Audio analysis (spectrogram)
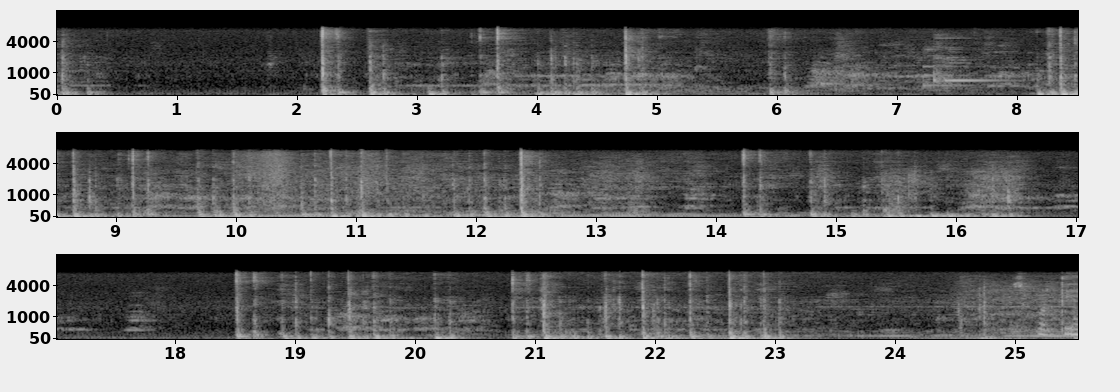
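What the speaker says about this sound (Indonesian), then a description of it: "Kita ketik manual," Keys clatter on a computer keyboard in quick irregular bursts with short pauses, close and crisp, while a person talks intermittently over the typing.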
